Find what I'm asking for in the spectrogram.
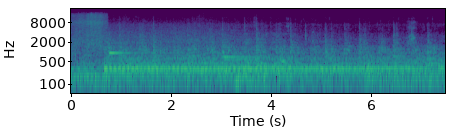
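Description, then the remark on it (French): Cable car motors at the Plan de l'Aiguille cable car drone steadily at full power, a loud continuous mechanical roar with a constant low humming tone and faint rattling through the whole stretch. “je sais pas si c'est le moteur du téléphérique du plan de l'aiguille ou les deux qui fonctionnent”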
